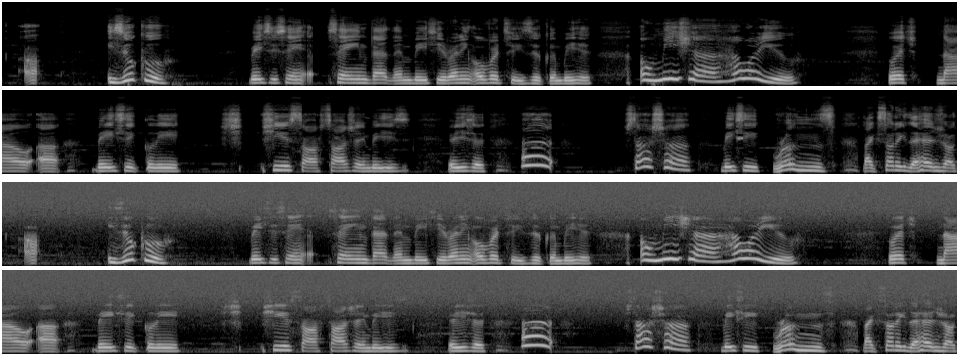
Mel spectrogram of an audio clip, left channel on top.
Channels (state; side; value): noise; right; hiss, 2 dB below the sound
